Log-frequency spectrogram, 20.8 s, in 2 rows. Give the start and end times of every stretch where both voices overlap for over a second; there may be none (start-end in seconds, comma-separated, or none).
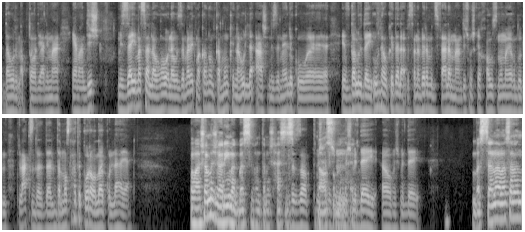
16.1-17.6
